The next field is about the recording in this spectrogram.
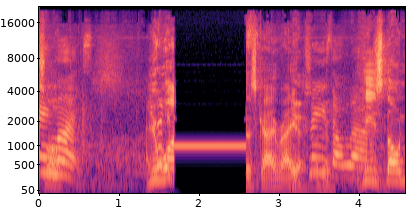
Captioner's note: beep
